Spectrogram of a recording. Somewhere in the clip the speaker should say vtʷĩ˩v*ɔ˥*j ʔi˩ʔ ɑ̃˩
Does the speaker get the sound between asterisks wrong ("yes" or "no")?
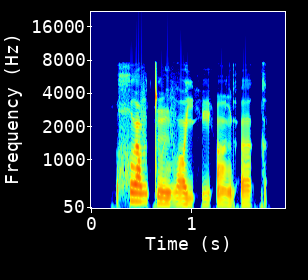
yes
